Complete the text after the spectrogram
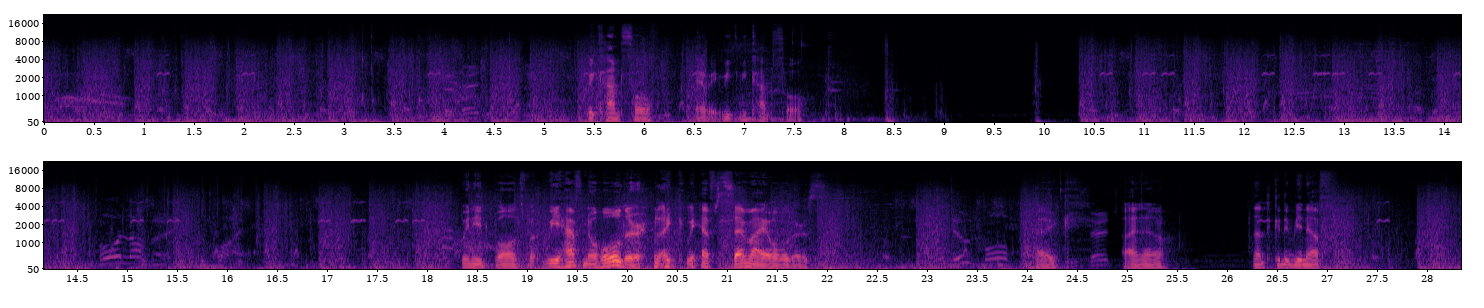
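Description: Swords clash and magic blasts crackle in a busy fight.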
